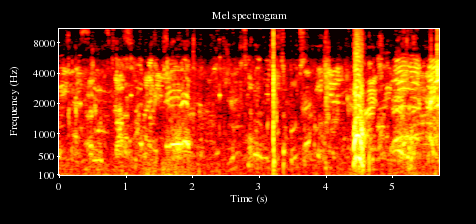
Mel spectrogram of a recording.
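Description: Young players call out and chatter around an outdoor field.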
